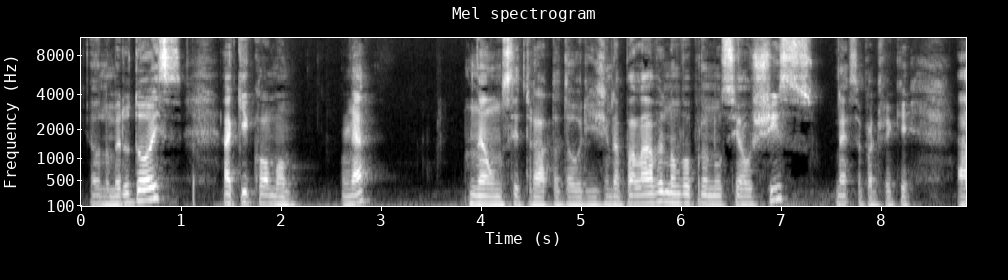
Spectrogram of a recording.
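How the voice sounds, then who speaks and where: A man's voice: medium pitch, warm tone. A young man giving a casual pronunciation lesson, explaining step by step and often checking in with his listeners. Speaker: language teacher.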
